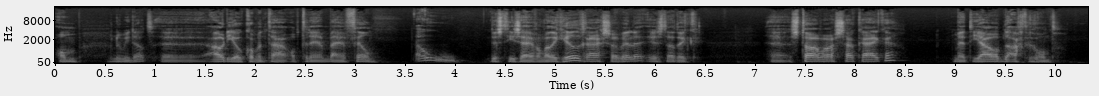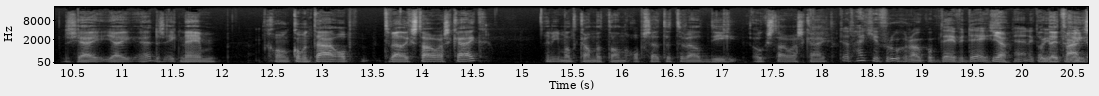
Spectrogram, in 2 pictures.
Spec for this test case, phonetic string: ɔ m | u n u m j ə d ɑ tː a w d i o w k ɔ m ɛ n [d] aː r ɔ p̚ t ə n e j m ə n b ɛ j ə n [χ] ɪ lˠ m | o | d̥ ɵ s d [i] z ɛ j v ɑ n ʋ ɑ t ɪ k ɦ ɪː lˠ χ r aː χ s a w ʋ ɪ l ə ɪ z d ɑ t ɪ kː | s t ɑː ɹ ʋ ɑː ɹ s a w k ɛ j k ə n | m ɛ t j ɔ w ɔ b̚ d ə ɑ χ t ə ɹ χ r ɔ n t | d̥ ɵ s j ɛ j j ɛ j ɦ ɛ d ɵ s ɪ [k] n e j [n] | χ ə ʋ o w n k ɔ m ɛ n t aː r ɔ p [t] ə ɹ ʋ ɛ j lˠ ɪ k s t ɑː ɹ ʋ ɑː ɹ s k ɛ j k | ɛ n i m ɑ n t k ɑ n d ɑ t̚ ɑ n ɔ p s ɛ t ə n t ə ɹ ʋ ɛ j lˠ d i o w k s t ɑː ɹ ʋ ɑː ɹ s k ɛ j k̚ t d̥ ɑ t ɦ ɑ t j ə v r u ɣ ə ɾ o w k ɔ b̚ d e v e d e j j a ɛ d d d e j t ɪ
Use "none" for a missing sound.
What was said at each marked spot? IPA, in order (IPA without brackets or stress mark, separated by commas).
t, f, i, k, m, t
